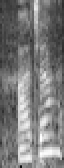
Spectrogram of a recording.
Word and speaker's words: Aja: Aja, am I saying it right? No, that's correct.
